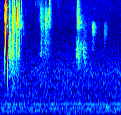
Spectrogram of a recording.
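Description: A metal spoon scooping into the soft, wet flesh of a halved papaya, close-miked: a sharp wet scrape at the start, then two softer wet scoops.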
